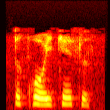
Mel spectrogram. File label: "brojkessel", alsace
